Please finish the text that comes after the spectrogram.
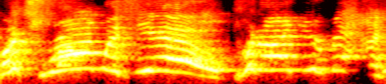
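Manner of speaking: shrill, very high shrieking screech. Retelling yelling out the window at someone without a mask: retelling own screaming. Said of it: "I'm just screaming".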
